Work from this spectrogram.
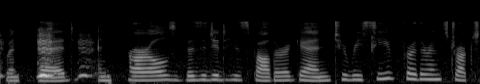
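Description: From 0.0 to 0.05 s a faint copy of the speech trails 401 ms behind, about 20 dB down. This is likely an echo leak from a loudspeaker path the canceller missed, and on a spectrogram it shows as a weak, shifted repeat of the harmonic pattern. From 0.21 to 0.38 s the speech dips by up to about 20 dB, likely speech suppressed in double talk, leaving a hollow notch in the waveform envelope. The echo returns from 0.77 to 1.12 s, stronger at about 15 dB below the speech and again 401 ms late. Then from 1.13 to 1.33 s the speech sinks by about 15 dB, a brief fade in the spectrogram's energy.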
